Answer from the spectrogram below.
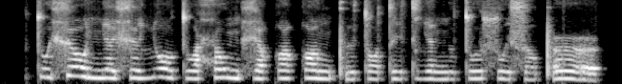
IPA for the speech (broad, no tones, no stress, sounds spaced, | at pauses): tʷ ɨ xʲ ɔ ɲ ɛ xʲ ʌ ʎ ɔ tʷ ɤ ħ o ŋ xʲ ɨ qʷ i qʷ ɤ ŋ pʼ ɨ t ɔ t i t ʎ ɛ ŋ ɨ tʷ ɨ sʷ i s ɤ pʼ ə˞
